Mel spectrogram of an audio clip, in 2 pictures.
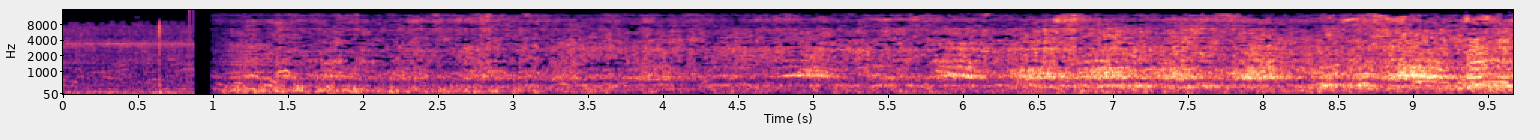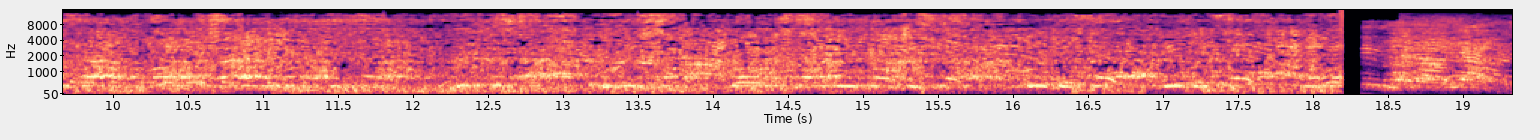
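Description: A large crowd chants together outdoors.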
